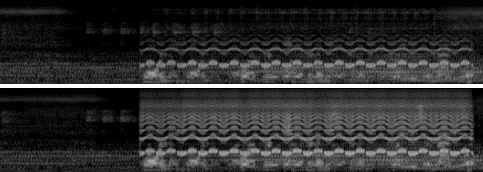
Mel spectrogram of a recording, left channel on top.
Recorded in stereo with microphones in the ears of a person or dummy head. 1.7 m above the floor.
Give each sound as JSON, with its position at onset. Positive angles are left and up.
{"t": 0.0, "sound": "a helicopter", "side_deg": -15}
{"t": 1.4, "sound": "an alarm", "side_deg": -75}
